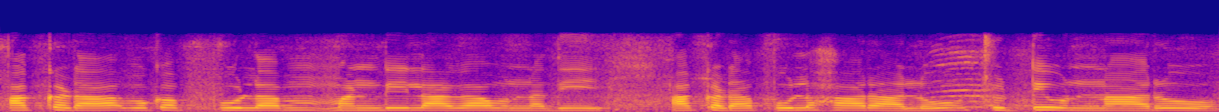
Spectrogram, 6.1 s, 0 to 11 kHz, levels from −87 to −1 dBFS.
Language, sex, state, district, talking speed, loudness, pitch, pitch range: Telugu, female, Andhra Pradesh, Annamaya, 110 wpm, -18 LUFS, 225 Hz, 215-230 Hz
